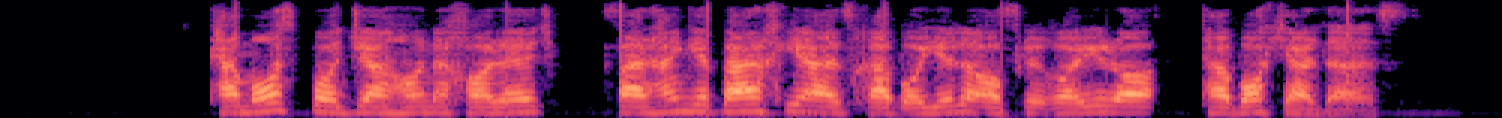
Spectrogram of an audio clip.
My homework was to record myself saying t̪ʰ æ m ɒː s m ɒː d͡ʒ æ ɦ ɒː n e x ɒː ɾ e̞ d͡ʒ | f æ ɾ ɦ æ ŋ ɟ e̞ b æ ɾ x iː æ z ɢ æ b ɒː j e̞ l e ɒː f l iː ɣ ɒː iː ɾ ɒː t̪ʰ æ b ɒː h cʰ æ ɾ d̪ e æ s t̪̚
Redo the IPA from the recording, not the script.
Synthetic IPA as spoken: t̪ʰ æ m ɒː s b ɒː d͡ʒ æ ɦ ɒː n e x ɒː ɾ e̞ d͡ʒ | f æ ɾ ɦ æ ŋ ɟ e̞ b æ ɾ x iː æ z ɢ æ b ɒː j e̞ l e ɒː f ɾ iː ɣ ɒː iː ɾ ɒː t̪ʰ æ b ɒː h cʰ æ ɾ d̪ e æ s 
